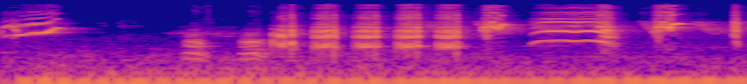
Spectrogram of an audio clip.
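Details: Black-winged starling song used to provoke stressed starlings to respond: a whistled upward slur, then a quick run of grating broadband notes and a long, clear, harmonic whistle, with constant low hum.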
